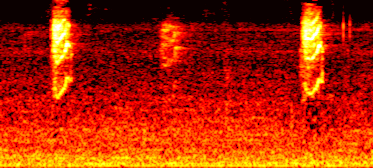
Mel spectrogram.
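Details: Female papa-capim calling to get males singing: two sharp, high, downward-sweeping chip notes about two and a half seconds apart, with a fainter note between them over quiet background hiss.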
